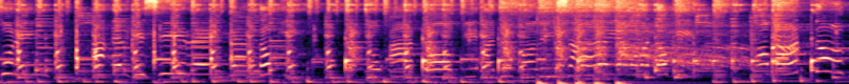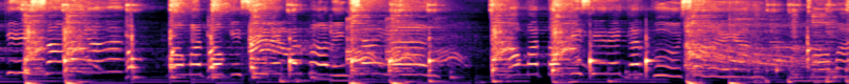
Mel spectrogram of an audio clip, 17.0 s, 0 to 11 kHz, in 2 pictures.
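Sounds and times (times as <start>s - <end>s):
drums beating: 0.0s - 11.4s, 12.0s - 14.4s, 15.4s - 16.9s
wavering melodic lead: 0.0s - 14.7s.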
